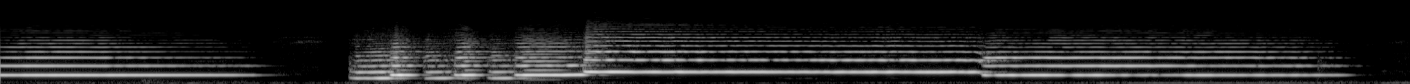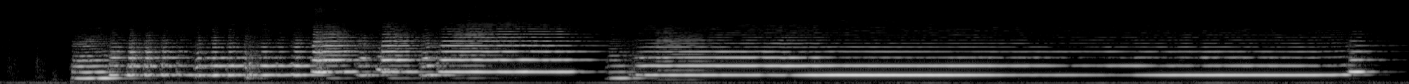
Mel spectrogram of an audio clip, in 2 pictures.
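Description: A long twisted shofar blown in a series of calls: long held blasts alternating with quick runs of short, broken notes that jump between a lower and a higher pitch. There is a brief break about halfway through, and the last long blast ends with a short upward flick.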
